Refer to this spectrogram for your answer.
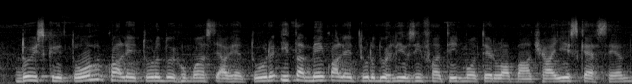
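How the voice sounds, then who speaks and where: Noticeable background noise sits behind a man with a northeastern Brazilian accent. His pitch is fairly high and his intonation fairly even. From Paraíba, northeastern Brazil. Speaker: playwright and novelist. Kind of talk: interview answer.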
